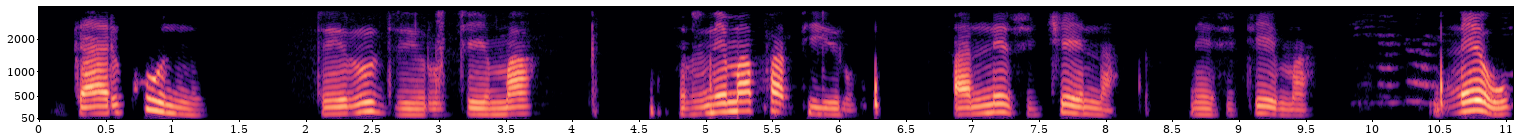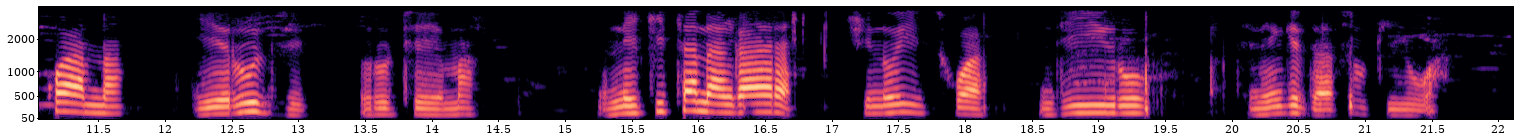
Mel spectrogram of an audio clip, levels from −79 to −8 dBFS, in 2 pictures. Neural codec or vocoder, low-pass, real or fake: none; 3.6 kHz; real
